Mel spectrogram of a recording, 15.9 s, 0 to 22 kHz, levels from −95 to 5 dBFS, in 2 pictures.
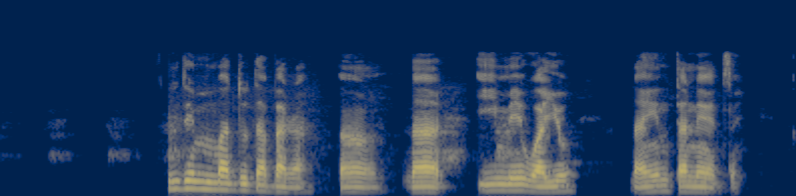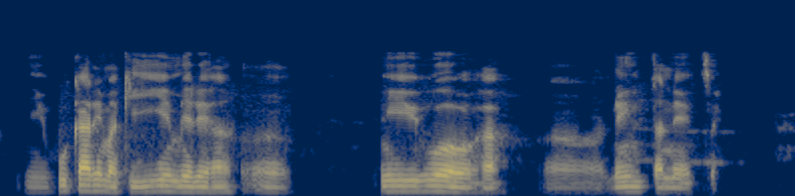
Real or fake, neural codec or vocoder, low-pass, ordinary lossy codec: real; none; 7.2 kHz; none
